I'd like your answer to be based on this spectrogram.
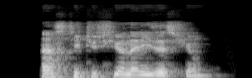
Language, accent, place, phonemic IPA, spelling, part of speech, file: French, France, Lyon, /ɛ̃s.ti.ty.sjɔ.na.li.za.sjɔ̃/, institutionnalisation, noun, LL-Q150 (fra)-institutionnalisation.wav
- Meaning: institutionalization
